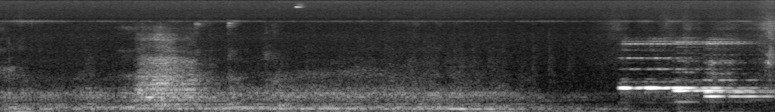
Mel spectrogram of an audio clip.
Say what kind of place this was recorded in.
elevator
